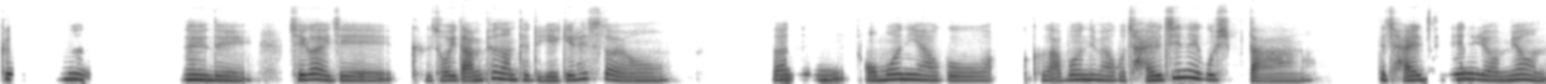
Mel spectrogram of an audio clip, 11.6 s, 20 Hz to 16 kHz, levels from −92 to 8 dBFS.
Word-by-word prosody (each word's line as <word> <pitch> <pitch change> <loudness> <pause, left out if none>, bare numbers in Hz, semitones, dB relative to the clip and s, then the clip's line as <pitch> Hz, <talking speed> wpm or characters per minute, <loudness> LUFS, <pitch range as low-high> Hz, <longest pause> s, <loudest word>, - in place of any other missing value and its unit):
그 240 -3 +4 0.4
저는 245 -1 +2 0.7
네네. 205 -3 +4 0.2
제가 225 +1 +4
이제 185 +1 -2
그 180 - -12
저희 190 +1 -1
남편한테도 205 +2 +1
얘기를 175 +6 0
했어요. 185 -8 -3 0.8
"나는 - - 0 0.5
어머니하고 190 -3 +1 0.3
그 215 -4 -7
아버님하고 205 0 0
잘 185 +2 +2
지내고 275 -3 +4
싶다." 160 -5 -5 0.6
근데 210 - -1
잘 195 -1 +2
지내려면 210 -3 +1
200 Hz, 255 characters per minute, -23 LUFS, 180-220 Hz, 0.8 s, 그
